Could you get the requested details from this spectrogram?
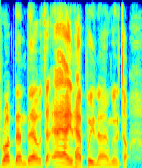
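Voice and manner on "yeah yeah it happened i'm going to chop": put-on relaxed nonchalant voice, lower pitch. Retelling what the guide said after shots were fired: imitating someone being very chill. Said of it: "How can you be so fucking chill".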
